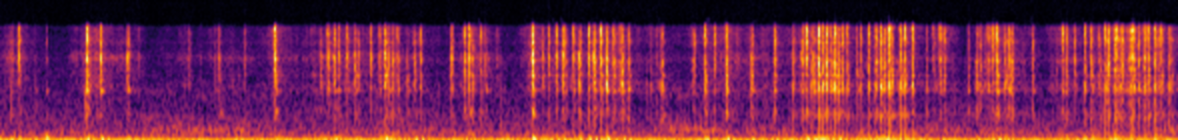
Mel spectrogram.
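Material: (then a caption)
Cardboard. Long nails scratch and tap the surface of a hollow cardboard tube fitted with a strip of plastic pearl beads, held diagonally. Quiet, bright, dry scratching comes in bursts of varying length, broken by short sharp taps that die away almost instantly over a faint low hum.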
